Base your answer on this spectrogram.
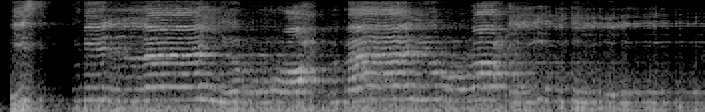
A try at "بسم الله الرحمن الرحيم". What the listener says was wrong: শুধু হায়ের উচ্চারণটা প্র্যাকটিস করুন 500 বার, ঠিক আছে?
